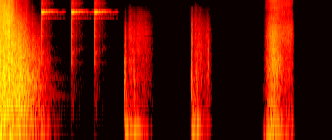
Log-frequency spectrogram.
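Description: Gunfire in Resident Evil HD Remaster: a sharp shot with a long tail, then several separate bursts of one or two bangs spaced irregularly, loud and close with silence between, no talking.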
